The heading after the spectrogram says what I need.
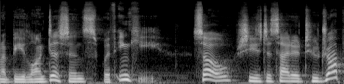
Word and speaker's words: Ingy: Ingy. It's spelled I-N-G-Y, but you pronounce it Ingy, which is, I guess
